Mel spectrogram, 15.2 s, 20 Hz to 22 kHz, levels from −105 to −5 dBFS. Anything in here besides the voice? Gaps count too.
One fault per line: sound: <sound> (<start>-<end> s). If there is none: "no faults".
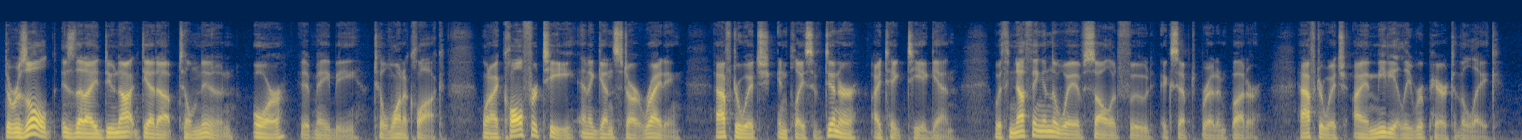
no faults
